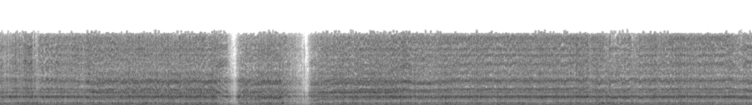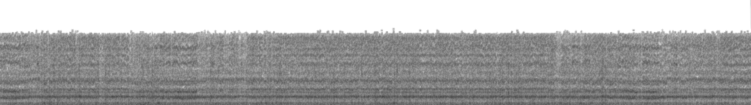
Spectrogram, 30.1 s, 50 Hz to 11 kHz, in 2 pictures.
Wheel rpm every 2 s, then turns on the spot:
230, 190, 150, 170, 220, 230, 230, 230, 230, 220, 230, 230, 230, 220, 220.
none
